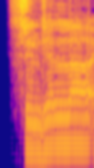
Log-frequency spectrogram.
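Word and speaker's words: Cinderella: সিন্ড্রেলা, এটা এরকমই British উচ্চারণ।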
